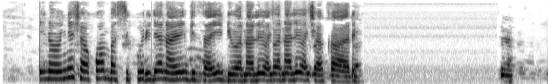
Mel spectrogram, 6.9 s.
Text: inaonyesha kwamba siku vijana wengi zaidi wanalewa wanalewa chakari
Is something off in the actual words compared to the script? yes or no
no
